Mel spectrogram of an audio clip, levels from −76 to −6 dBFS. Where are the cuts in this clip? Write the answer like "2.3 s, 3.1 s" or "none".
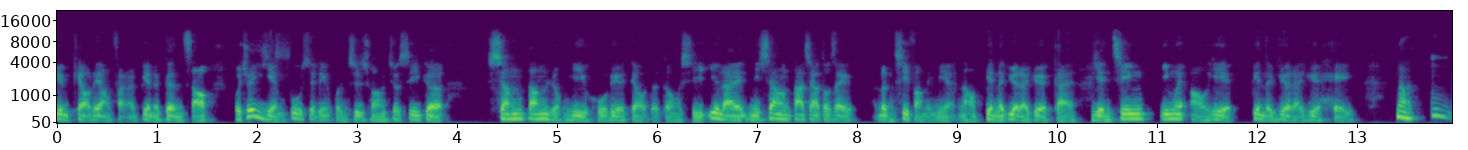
10.4 s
